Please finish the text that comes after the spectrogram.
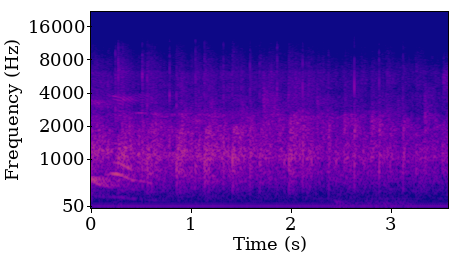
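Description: A crowd claps steadily at an official book presentation, sustained, fairly distant hand applause with some voices mingled in, tapering slightly toward the end.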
